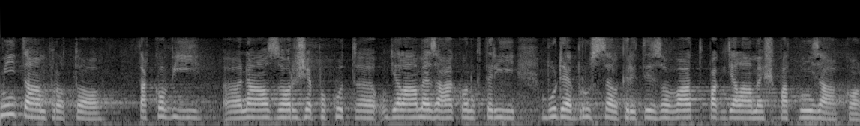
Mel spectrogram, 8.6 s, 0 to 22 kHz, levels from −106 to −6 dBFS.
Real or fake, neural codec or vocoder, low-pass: real; none; 7.2 kHz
